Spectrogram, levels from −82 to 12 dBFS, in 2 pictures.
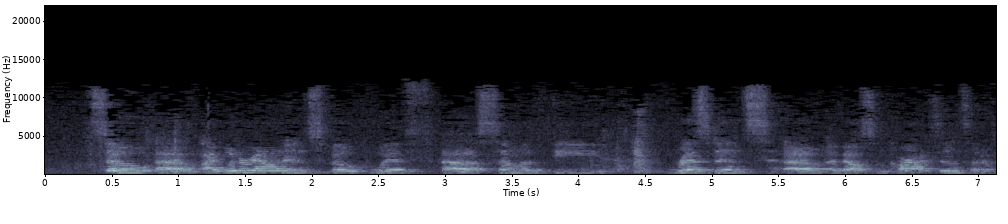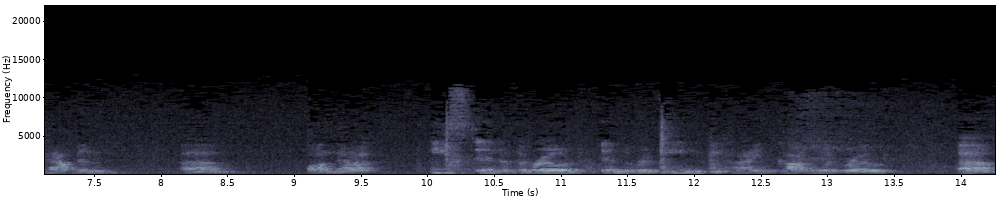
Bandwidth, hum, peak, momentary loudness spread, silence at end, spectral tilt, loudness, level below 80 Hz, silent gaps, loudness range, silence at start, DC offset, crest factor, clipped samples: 12.5 kHz; none; -10 dBFS; 14 LU; 0 s; -3 dB/octave; -29 LUFS; -70 dBFS; none; 8 LU; 0 s; under 0.1%; 20 dB; under 0.1%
